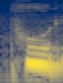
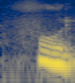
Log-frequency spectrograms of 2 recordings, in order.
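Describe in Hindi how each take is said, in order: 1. यह हल्की साँस वाले प से शुरू होता है, होंठ बंद। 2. यह फ़ से शुरू होता है, होंठ अलग। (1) "फ यानी कि आपके जो होंठ हैं वो मिलने चाहिए" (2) "अगर फ के नीचे नुक्ता लगाया आपने"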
